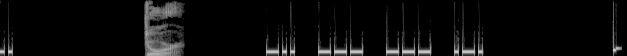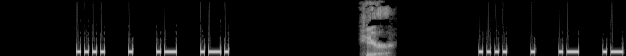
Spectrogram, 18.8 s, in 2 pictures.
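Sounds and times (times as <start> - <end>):
Morse code beeps at 20 wpm: 0.0 - 0.2, 4.0 - 7.3, 10.6 - 11.0, 11.8 - 12.9, 16.6 - 18.7
speech: 2.2 - 2.8, 14.9 - 15.4.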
